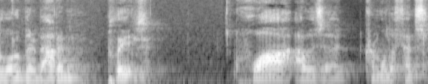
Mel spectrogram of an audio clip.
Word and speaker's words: Hoa: H-O-A is his first name, pronounced Hoa.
